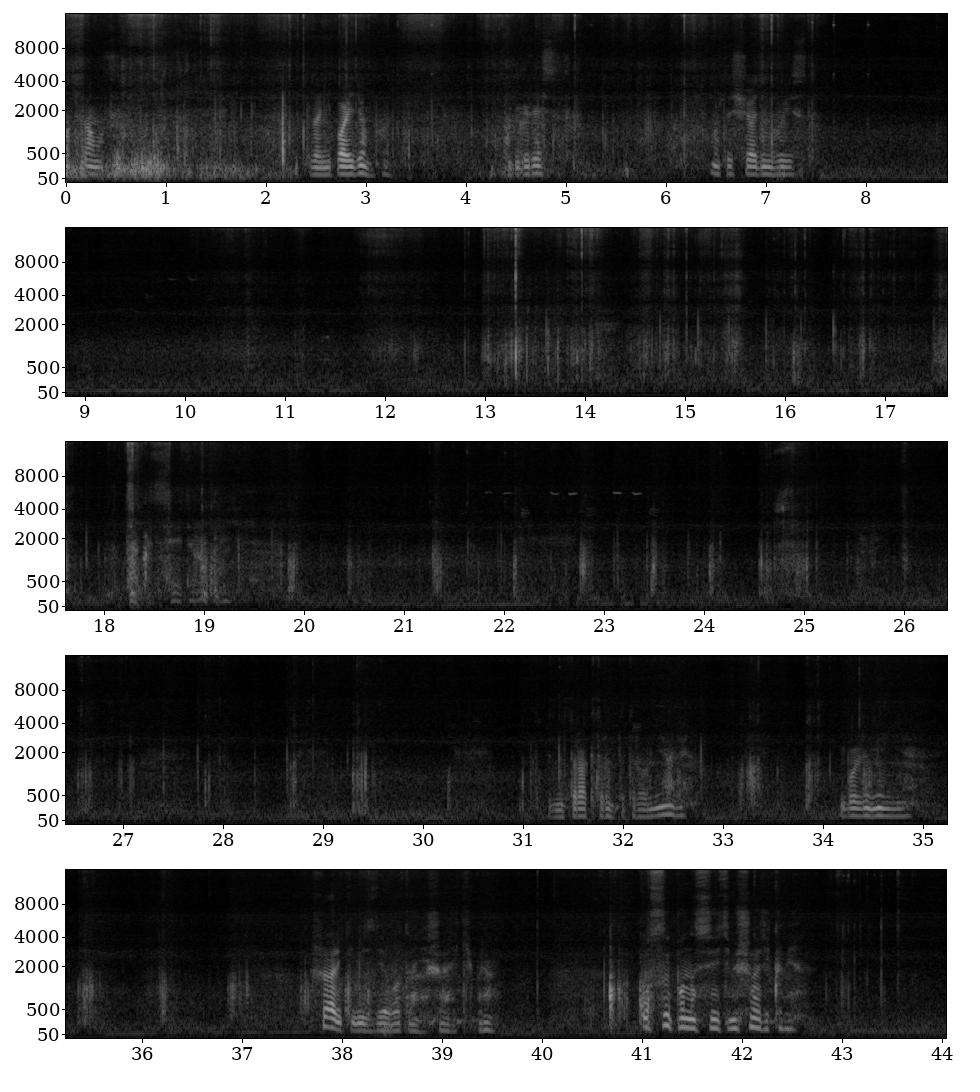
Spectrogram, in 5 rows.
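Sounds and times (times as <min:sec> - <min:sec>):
footsteps crunching on rubble: 0:00.0 - 0:07.6, 0:11.8 - 0:29.6, 0:30.2 - 0:39.4, 0:40.2 - 0:41.4, 0:42.8 - 0:43.4.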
